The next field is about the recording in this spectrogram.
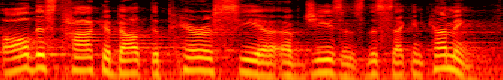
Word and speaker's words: parousia: The coming of Jesus, or better said, the second coming of Jesus, is encapsulated in a Greek word called, pronounced parousia, parousia.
